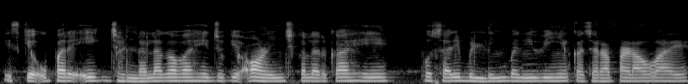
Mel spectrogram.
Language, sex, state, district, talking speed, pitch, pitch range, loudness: Hindi, female, Bihar, Sitamarhi, 215 wpm, 160 Hz, 155-165 Hz, -22 LUFS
